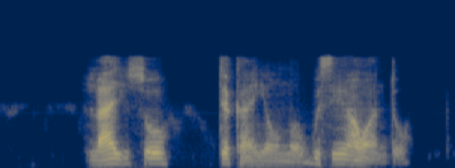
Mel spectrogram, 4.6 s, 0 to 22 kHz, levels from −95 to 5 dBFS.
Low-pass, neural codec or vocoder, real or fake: 5.4 kHz; codec, 16 kHz, 0.5 kbps, X-Codec, HuBERT features, trained on LibriSpeech; fake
